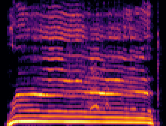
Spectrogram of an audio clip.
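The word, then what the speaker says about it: Roupp: away from him by a man whose name rhymes with poop. Roop!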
